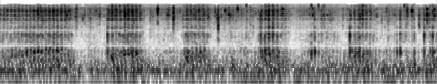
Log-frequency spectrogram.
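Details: Close, deep purring of a domestic cat, breath-paced surges every half second to second, with sharp fireplace pops scattered throughout.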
